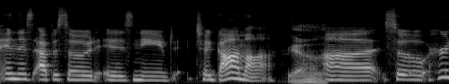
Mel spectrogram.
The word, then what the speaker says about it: chagama: And it is shorter in the name of the tea kettle, chagama.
